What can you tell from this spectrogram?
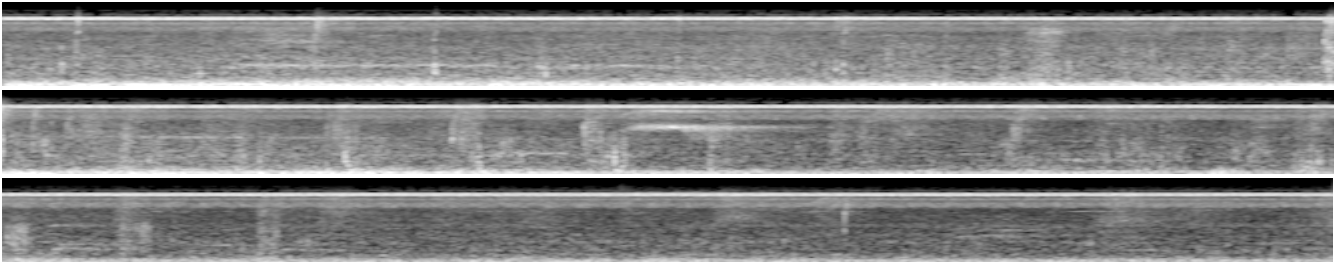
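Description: Insects buzzing in one steady, high-pitched drone, over a low rumble that fades a little. There are a few faint clicks, and a brief chirp about halfway through.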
